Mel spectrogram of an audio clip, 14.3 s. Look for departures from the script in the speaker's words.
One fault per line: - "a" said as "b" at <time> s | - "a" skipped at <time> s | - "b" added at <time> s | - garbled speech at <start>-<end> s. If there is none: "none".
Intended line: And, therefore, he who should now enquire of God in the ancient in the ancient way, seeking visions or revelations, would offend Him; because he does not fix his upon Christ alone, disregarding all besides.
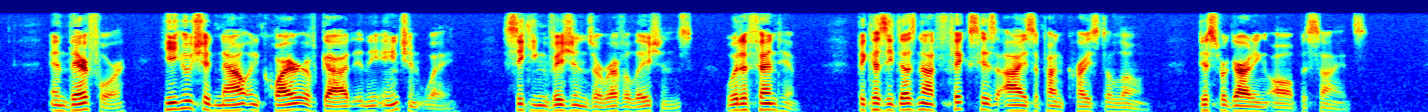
- "in the ancient" skipped at 4.2 s
- "eyes" added at 10.0 s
